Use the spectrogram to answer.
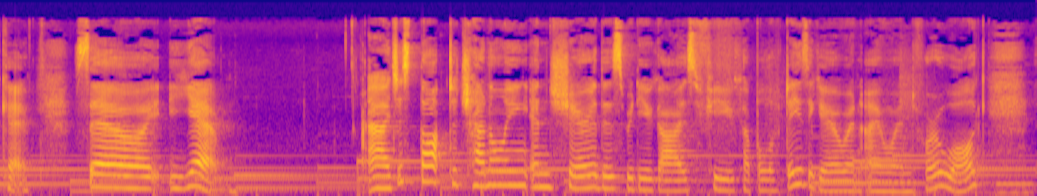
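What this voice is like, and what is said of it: Sick, flu-affected voice. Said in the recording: “I'm a bit flu right now, that's why my voice is a bit different”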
